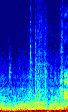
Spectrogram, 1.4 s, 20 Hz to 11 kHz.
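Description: A BMW M5 drift car's engine revs up close, its pitch climbing steadily through a short, loud burst of acceleration.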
